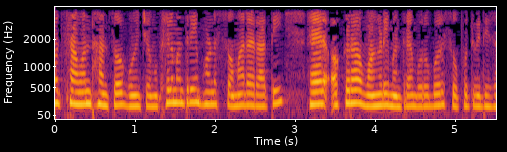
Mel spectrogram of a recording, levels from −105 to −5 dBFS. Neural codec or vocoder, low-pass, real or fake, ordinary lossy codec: none; 3.6 kHz; real; none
